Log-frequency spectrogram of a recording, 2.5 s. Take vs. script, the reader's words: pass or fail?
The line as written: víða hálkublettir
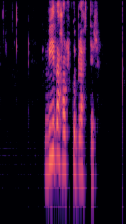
pass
